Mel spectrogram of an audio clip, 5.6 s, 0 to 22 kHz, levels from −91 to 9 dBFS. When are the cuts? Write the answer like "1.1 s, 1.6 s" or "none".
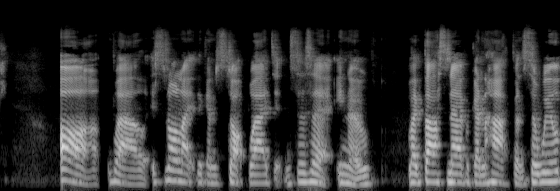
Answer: none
